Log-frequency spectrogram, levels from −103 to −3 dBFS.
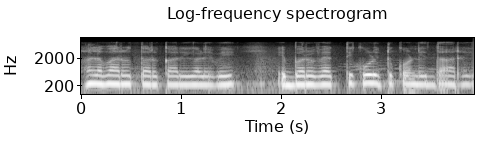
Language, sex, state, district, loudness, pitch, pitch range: Kannada, female, Karnataka, Bidar, -15 LUFS, 225 Hz, 220-235 Hz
